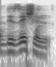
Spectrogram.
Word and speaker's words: decision: Luau, pronunciation, it's an S sound. Decision. Decision. There you go. And then the ja. Decision.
